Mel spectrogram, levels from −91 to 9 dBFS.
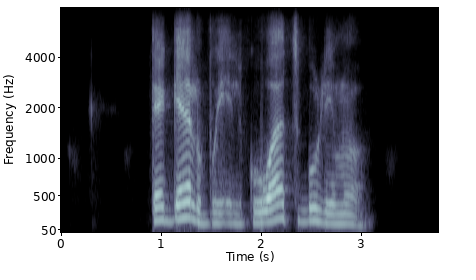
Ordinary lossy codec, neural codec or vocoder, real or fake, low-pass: Opus, 24 kbps; codec, 16 kHz, 0.7 kbps, FocalCodec; fake; 7.2 kHz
